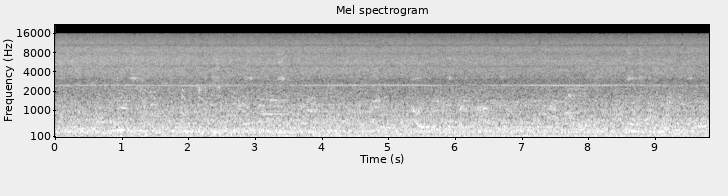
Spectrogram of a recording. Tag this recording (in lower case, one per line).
speech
